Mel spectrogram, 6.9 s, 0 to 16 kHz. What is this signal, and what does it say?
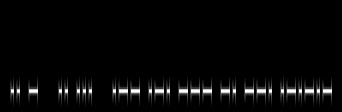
Morse code, heard as a keyed tone, about 21 wpm, 700 Hz. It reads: IT IS WRONG.
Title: Sentences with 7-Word Phrases - Spoken Beginning - 20wpm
